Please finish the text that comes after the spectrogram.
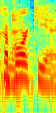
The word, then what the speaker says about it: Kevorkian: Kevorkian. Kevorkian. Thank you. I thought I was getting the last name wrong, but No, you got it right.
